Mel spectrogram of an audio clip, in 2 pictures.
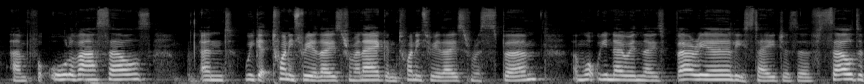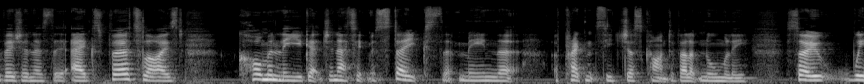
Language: English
